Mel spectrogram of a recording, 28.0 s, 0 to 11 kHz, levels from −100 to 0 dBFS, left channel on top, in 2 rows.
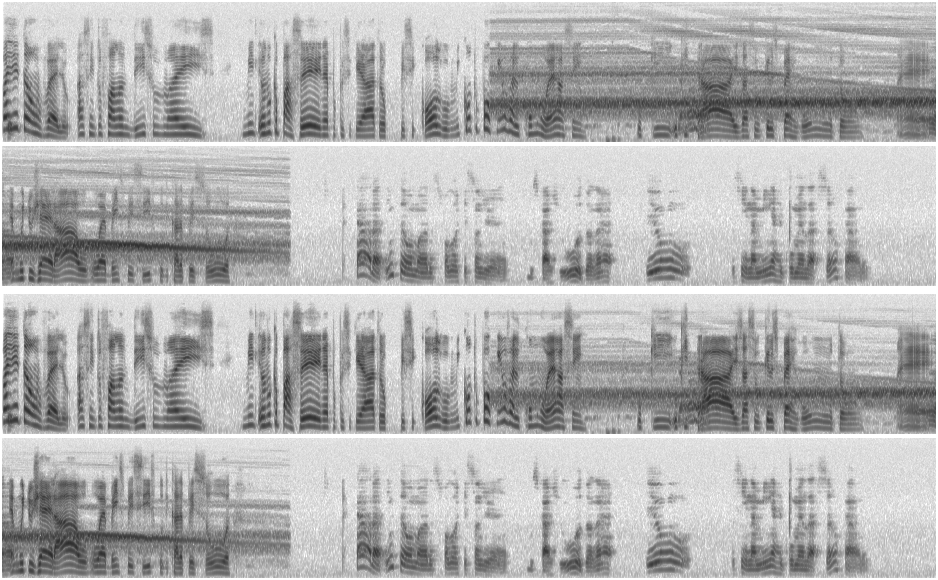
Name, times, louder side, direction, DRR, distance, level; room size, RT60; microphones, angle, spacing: voice 1, 0.0-3.2 3.6-8.7 9.5-12.9 13.4-17.6, right 4 dB, 50° right, 0.9 m, -27 dB
sound 1, 7.3-18.3, left 4 dB, 70° left, 2.6 m, -29 dB
voice 2, 10.1-10.6 13.9-14.3 19.3-21.6 21.9-23.2 23.7-24.3 25.0-27.0, right 1 dB, 20° right, 2.7 m, -33 dB
head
